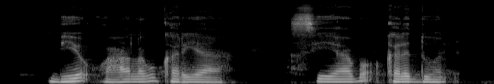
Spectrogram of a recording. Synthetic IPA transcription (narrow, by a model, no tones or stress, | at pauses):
bɪjɔwɑħɑːlɐɣʊkʰɐɾɪjaː | sɪjaːβɔ̰kʰɐlɐd̪ʊwɐn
